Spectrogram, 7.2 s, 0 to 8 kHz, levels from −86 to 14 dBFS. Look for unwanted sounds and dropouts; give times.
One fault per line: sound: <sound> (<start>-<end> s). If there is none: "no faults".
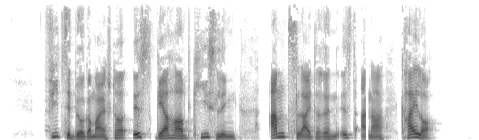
sound: dropout (5.5-5.5 s)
